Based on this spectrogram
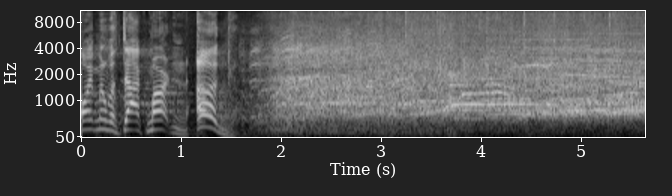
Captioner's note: laughter; cheers and applause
